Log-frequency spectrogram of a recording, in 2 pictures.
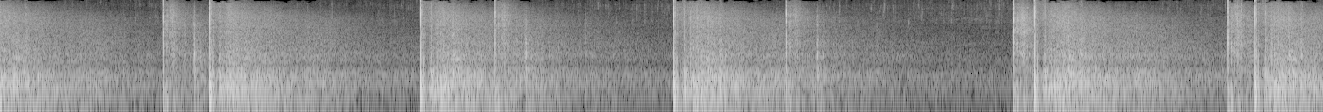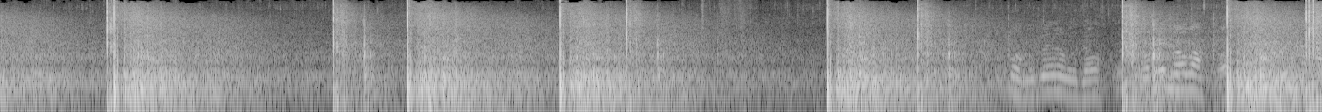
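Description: Fireworks burst with loud booms that echo and rumble away.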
